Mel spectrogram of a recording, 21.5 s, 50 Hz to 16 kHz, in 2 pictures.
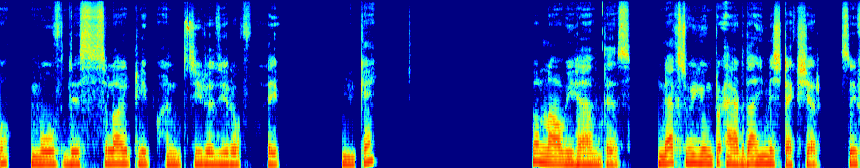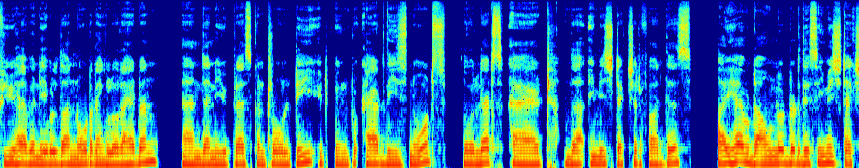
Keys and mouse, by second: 0.2-2.6 drag, 1.1 KP_0, 4.0 middle drag, 4.9 shift+Left, 5.1 space, 6.3 middle click, 7.2 KP_7, 7.7 space, 8.2 ctrl+z, 8.2 click, 12.0 click, 14.1 ctrl+t, 15.9 middle click, 17.4 click.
